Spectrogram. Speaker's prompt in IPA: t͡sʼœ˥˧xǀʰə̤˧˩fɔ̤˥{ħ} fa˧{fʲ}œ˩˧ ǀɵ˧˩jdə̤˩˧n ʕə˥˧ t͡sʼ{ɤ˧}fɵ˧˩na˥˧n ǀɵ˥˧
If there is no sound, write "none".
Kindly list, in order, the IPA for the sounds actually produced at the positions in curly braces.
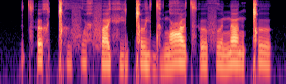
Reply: ħ, fʲ, ɵ˧

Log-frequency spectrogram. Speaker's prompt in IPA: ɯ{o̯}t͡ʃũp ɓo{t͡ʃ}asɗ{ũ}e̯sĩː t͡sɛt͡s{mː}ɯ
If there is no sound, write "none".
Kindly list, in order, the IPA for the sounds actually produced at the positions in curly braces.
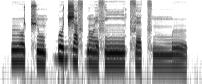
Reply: o̯, d͡ʒ, õ, mː

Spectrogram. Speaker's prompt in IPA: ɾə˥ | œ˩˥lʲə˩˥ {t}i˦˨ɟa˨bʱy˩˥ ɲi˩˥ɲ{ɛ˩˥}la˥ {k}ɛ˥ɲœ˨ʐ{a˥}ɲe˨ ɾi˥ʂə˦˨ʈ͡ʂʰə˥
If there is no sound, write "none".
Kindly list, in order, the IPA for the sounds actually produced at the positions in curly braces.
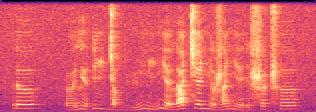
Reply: ɗ, ɛ˨, t͡ɕ, a˥

